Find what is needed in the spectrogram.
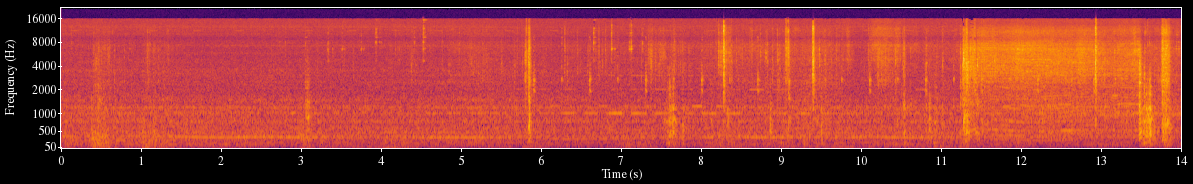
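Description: Car's engine and tyres running at low speed, heard from inside the cabin, with a faint wavering hum and scattered short clicks and knocks, and a brief rush of noise about eleven seconds in.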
